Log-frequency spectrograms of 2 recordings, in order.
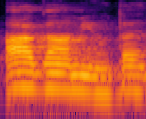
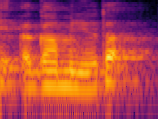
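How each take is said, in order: First: आगामी opening on long "aa"; correct pronunciation. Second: आगामी opening on short "a"; wrong pronunciation. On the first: Teacher corrects it for students, careful pronunciation. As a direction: say आगामी as "aa-gaa-mi". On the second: Teacher reads students the wrong form, mispronounced. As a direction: say आगामी as "uh-gaa-mi". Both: Shown as a demonstration.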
